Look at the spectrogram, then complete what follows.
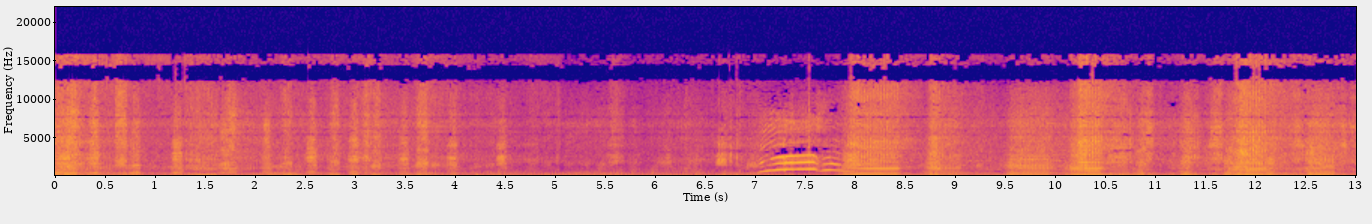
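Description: Several motocross motorcycles revving, their engine notes rising and falling over one another. About seven seconds in one revs high and loud, then engines climb in pitch in repeated steps as they accelerate through the gears.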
